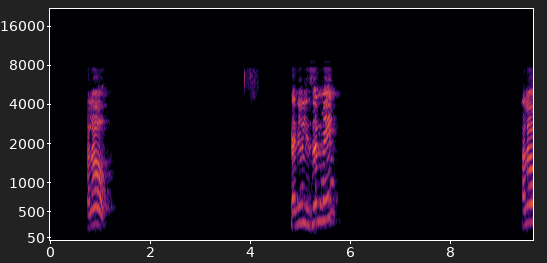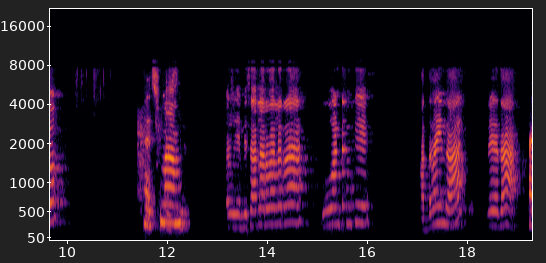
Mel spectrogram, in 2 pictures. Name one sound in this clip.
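A woman speaks calmly into a microphone over an online call, pausing between phrases.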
